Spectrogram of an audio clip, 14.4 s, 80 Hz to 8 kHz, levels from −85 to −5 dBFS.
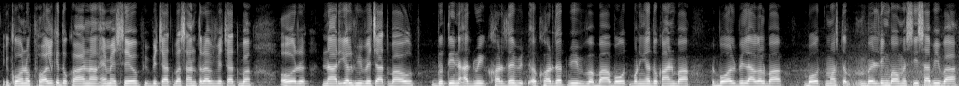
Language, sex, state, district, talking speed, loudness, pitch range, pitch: Bhojpuri, male, Bihar, East Champaran, 185 wpm, -16 LUFS, 180-190 Hz, 185 Hz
